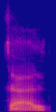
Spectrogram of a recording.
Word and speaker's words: talk: Also, when we have these two letters together, you don't pronounce the L.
